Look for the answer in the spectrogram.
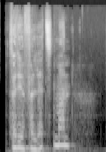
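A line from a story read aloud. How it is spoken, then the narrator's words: Astonished gasp. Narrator (German): keuchte Taurus, noch immer verblüfft über die beeindruckende Schnelligkeit der riskanten Szene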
